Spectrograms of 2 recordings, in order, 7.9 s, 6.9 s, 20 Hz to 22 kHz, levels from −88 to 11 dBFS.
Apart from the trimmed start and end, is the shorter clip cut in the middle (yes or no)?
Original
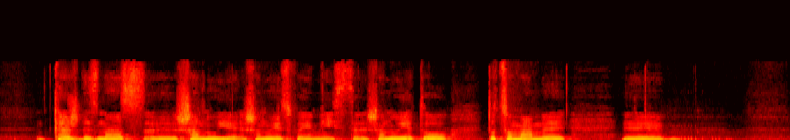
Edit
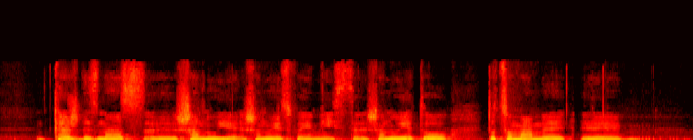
yes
